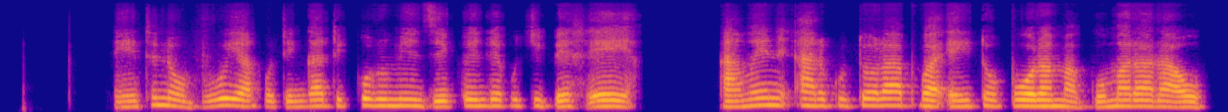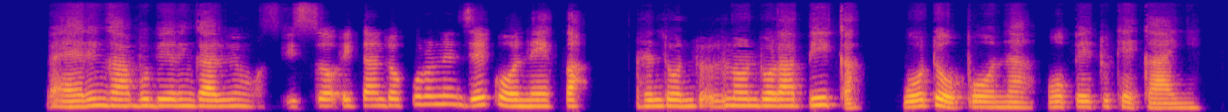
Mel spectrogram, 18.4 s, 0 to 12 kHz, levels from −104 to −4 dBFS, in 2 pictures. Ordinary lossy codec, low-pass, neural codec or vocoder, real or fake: AAC, 32 kbps; 10.8 kHz; codec, 24 kHz, 0.5 kbps, DualCodec; fake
